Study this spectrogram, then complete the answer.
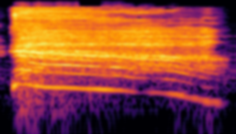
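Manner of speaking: high, loud cheering yell; crowd shout. Acted. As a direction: roar it like a crowd. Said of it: "And they shout".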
